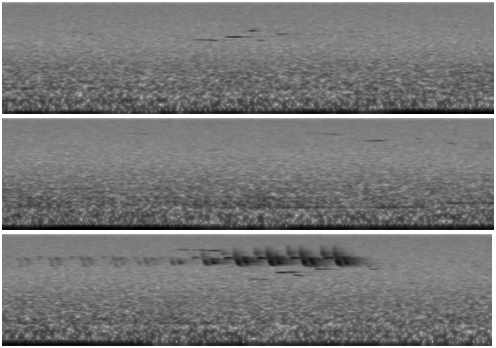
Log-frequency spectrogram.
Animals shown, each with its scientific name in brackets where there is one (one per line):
Ovenbird (Seiurus aurocapilla)
Hermit Thrush (Catharus guttatus)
